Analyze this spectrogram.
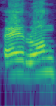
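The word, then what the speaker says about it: wrong: देख व्ट इ र रंग पढ़ेंगे इसको डबल साइलेंट होता है बा रंग मीस क्या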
